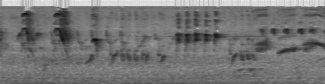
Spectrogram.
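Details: Busy, varied song from a caged Chinese hwamei: sharp chirps, quick twittering notes and short whistled slurs in rapid succession, ending in rising whistles, with a faint low hum behind.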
